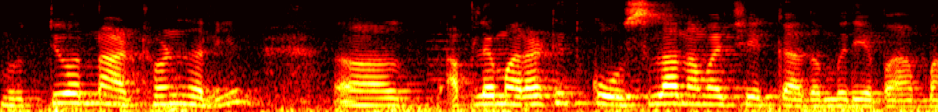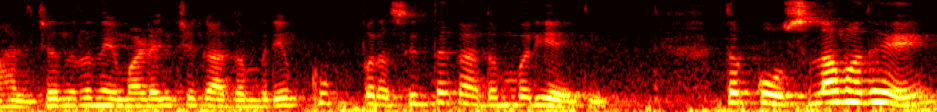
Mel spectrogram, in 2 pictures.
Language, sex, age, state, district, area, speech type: Marathi, female, 60+, Maharashtra, Sangli, urban, spontaneous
